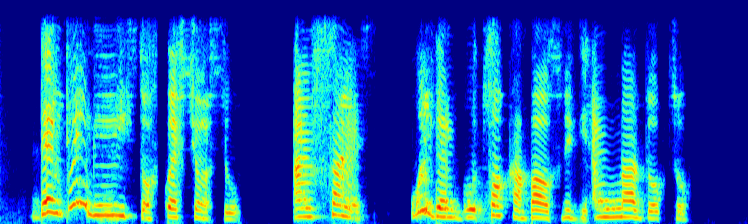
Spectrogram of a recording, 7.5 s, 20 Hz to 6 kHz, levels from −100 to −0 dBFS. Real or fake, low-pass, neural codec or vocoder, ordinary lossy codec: fake; 5.4 kHz; codec, 44.1 kHz, 1.7 kbps, Pupu-Codec; none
